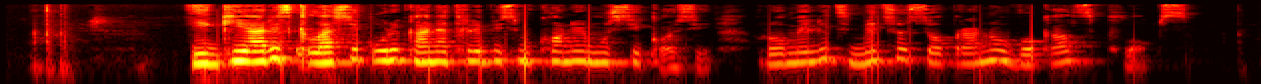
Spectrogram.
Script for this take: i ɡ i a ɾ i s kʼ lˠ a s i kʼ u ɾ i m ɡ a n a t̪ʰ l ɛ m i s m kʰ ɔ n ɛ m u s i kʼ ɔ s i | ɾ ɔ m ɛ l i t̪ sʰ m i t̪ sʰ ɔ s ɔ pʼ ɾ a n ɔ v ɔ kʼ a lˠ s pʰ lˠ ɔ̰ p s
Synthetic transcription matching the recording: i ɡ i a ɾ i s kʼ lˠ a s i kʼ u ɾ i ɡ a n a t̪ʰ l ɛ b i s m kʰ ɔ n ɛ m u s i kʼ ɔ s i | ɾ ɔ m ɛ l i t̪ sʰ m ɛ t̪ sʰ ɔ s ɔ pʼ ɾ a n ɔ v ɔ kʼ a lˠ s pʰ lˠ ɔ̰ p s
